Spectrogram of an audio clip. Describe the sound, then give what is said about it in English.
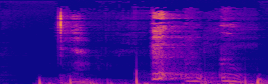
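Dry coughing from a person with a dry throat: a couple of harsh, raspy bursts mixed with short voiced sounds. “Because you keep coughing.”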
